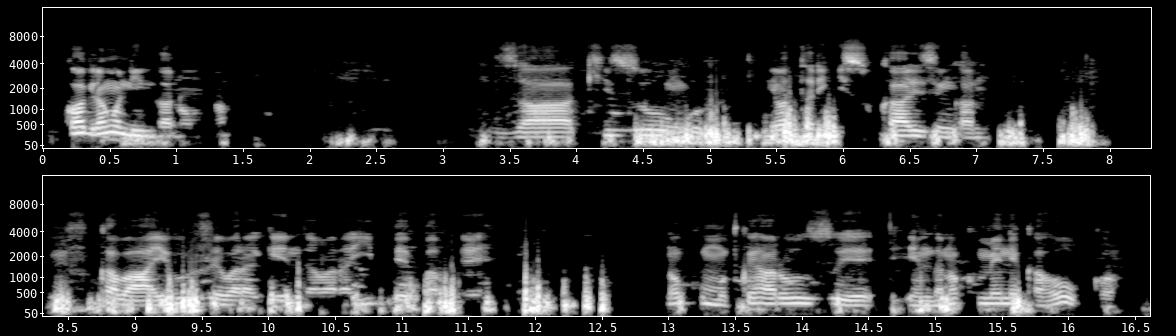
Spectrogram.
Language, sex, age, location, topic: Kinyarwanda, male, 18-24, Musanze, agriculture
